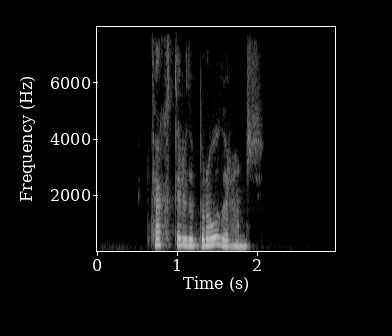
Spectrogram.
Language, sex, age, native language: Icelandic, female, 20-29, Icelandic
